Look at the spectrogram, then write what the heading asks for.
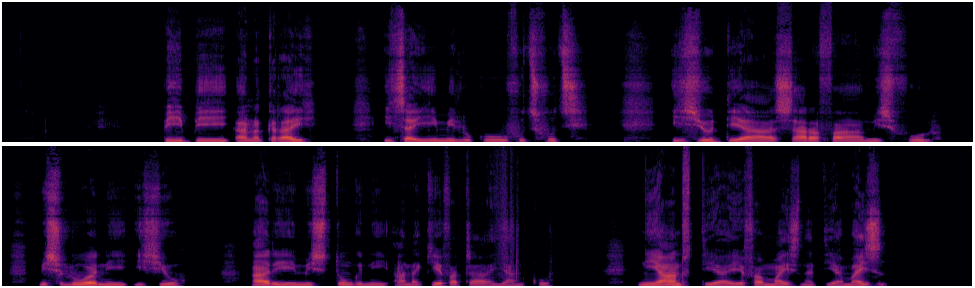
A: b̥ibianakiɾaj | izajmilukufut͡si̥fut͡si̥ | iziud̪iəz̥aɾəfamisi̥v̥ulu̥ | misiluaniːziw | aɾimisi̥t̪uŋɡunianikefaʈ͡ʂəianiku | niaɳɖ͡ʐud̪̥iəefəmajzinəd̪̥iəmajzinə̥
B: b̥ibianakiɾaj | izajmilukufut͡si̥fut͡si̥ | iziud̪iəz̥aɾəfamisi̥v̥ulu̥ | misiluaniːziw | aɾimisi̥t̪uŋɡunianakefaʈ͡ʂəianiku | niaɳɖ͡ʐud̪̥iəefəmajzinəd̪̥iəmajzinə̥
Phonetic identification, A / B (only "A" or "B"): B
